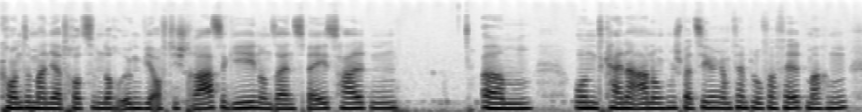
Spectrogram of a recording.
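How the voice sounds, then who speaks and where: At a moderate pace, a woman speaks in a dark, mellow, medium-pitched voice with monotone, flat intonation. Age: 20s. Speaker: podcast co-host. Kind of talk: casual chat.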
